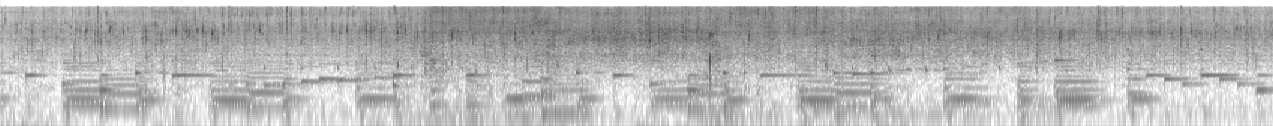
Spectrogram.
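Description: Hot cooking oil sizzling and crackling as breaded chicken balls deep-fry in a small steel wok. It builds over the first second or so as the pieces go in, then carries on steadily. A light background melody plays underneath.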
